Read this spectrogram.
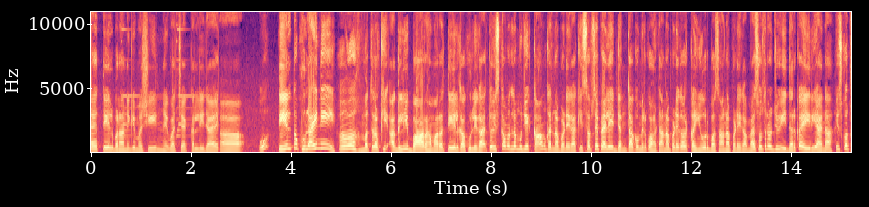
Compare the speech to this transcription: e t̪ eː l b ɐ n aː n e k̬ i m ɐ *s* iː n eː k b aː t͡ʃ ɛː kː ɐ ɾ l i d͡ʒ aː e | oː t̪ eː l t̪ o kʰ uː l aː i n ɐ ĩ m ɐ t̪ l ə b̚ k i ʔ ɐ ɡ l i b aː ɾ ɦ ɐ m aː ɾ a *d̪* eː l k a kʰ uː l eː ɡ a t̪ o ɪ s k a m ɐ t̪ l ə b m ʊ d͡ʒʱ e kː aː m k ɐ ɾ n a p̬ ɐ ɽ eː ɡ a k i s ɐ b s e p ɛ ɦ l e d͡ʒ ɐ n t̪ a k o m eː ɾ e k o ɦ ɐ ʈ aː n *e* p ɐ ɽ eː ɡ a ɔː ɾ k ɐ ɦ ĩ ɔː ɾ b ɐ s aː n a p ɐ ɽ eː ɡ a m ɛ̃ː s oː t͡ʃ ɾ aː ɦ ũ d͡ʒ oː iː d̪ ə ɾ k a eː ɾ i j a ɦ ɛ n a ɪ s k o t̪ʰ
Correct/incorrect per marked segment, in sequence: incorrect: ʃ, incorrect: t̪, incorrect: a

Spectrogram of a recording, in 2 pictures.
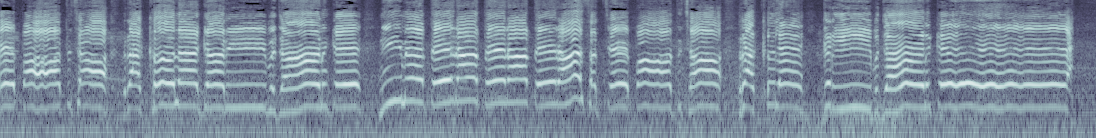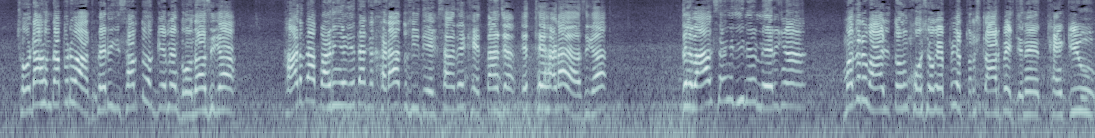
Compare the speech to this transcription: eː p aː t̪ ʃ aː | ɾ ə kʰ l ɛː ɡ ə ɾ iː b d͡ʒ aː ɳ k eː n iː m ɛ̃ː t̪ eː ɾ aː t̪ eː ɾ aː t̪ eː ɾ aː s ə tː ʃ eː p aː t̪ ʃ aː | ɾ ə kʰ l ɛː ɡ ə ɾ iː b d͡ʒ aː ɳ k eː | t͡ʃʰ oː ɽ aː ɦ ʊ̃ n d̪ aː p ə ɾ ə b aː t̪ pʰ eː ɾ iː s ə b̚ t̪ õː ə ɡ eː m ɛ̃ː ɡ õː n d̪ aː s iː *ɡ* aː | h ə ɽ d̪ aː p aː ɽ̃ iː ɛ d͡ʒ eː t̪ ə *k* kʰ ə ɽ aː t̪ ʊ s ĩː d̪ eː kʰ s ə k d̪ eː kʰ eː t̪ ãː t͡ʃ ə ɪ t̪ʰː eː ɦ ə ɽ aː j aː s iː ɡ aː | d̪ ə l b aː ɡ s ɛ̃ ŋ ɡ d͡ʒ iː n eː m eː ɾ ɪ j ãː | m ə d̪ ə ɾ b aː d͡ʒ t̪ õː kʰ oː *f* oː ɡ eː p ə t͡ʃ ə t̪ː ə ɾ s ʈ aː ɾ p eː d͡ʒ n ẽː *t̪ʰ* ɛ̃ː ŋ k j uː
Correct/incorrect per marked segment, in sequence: correct, correct, incorrect: ʃ, correct

